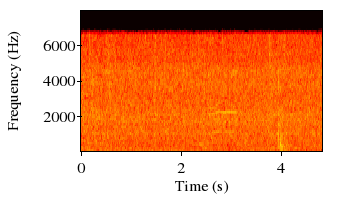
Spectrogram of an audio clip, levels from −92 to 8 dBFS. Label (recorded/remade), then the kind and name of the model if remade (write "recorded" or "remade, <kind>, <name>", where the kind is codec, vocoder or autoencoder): recorded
